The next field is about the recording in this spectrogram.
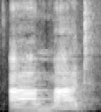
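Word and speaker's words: עמד: We've got our silent letter ayin, only taking on the sound of the vowel. Our mem that looks like a mountain. Ma, and our dalid. Our dalid looks like a door. Ahmad.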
